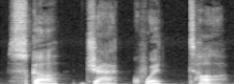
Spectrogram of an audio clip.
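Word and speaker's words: Scajaquada: The same way over here in Buffalo, there is a highway that it's spelled it's an indigenous name. It's Skajaquita.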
